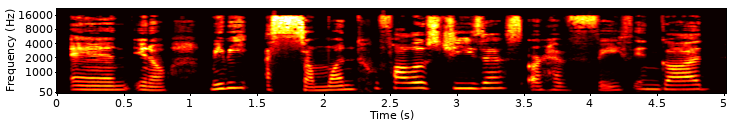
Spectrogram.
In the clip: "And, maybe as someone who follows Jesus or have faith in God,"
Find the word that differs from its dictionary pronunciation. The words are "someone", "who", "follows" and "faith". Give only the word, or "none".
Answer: none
